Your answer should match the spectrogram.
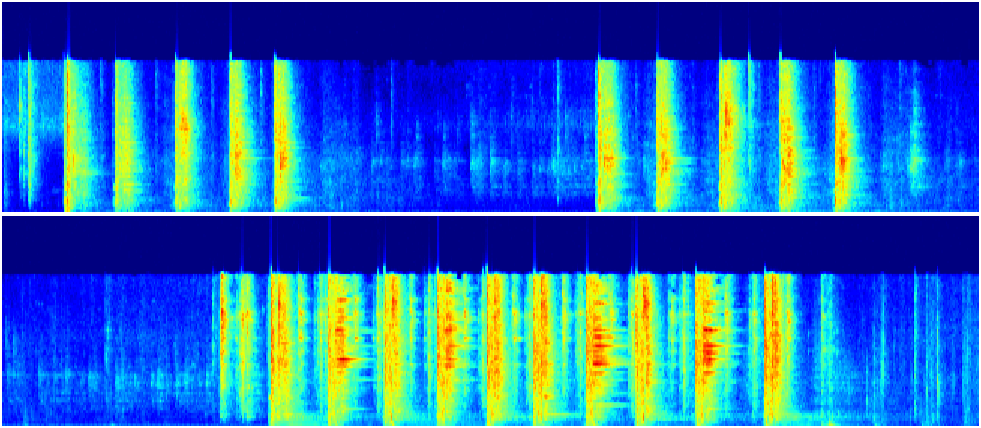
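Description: Revolver gunshots at steel targets, with the struck steel ringing after them. First comes a string of five evenly spaced shots, then after a pause a second string of five. Near the end a faster string of a dozen or so shots follows.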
